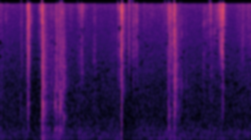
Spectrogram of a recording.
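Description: Scissors cutting black foam tape during papercraft, a handful of sharp, close snips in an irregular rhythm, fairly quiet and with no voice.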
